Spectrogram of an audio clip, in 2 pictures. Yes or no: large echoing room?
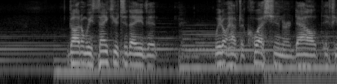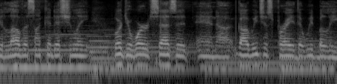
yes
